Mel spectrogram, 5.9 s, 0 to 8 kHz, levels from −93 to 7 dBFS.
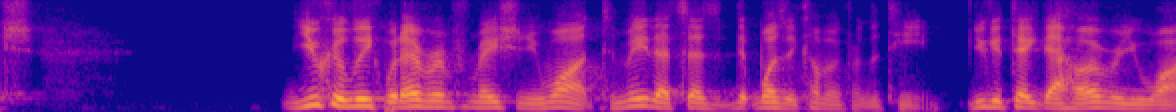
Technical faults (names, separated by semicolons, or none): none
